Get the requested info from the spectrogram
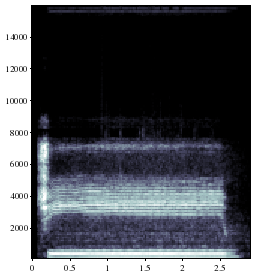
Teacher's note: جیم کو 3 الف کی مقدار کے برابر لمبا کریں گے، کیونکہ اس کے اوپر مد ہے۔ جیم۔ جبکہ باقی حروفوں کو ہم نے 1 الف کی مقدار کے برابر لمبا کیا ہے۔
